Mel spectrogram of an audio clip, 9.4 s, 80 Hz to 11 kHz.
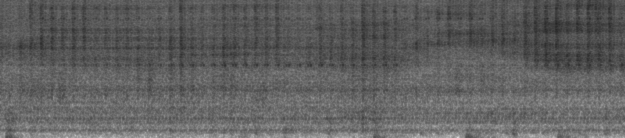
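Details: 2015 Subaru Forester, warm idle out of warmup mode: light uneven whirring chatter that comes and goes, not constant with engine rotation; new since days before, owner suspected lifter or rocker roller issue; source unconfirmed.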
